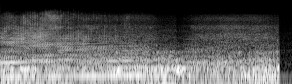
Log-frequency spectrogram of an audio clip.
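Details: Turbocharged Goblin race car at full throttle on track at Black Hawk Farms, never ran right since the turbo swap: loud ragged, uneven note over road roar, shooting fire and black smoke; running rough, cause found later.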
